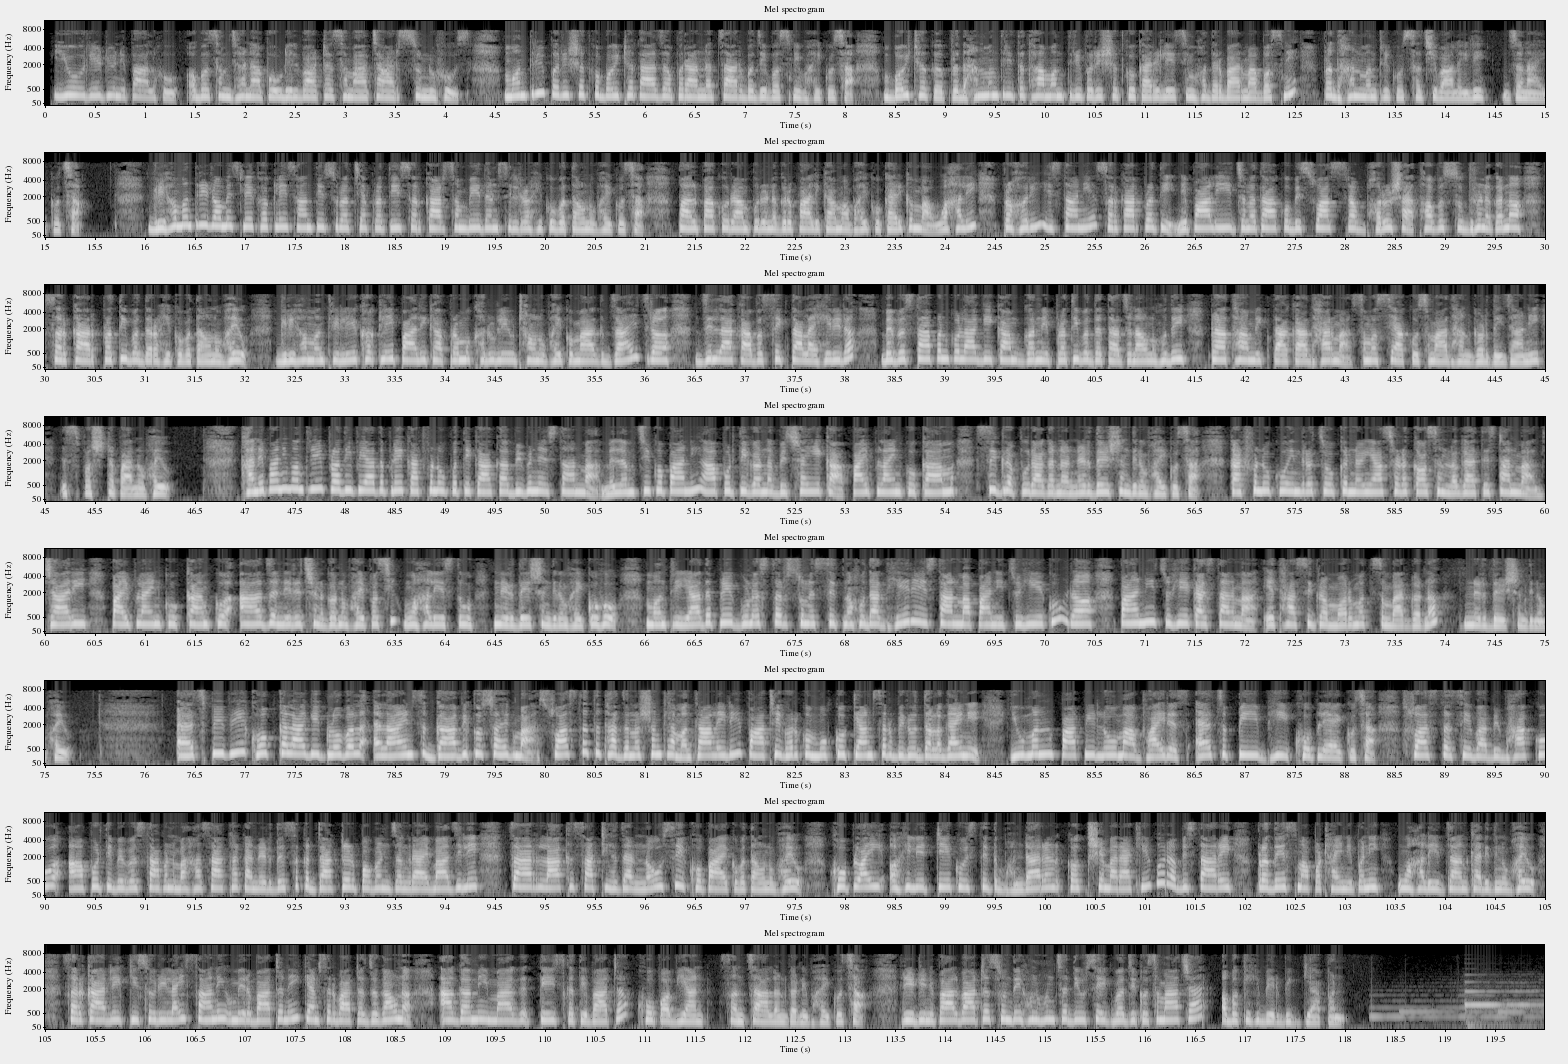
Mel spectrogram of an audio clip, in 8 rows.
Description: दिउँसो १ बजेको नेपाली समाचार : ५ पुष , २०८१
1-pm-nepali-news-1-14.mp3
